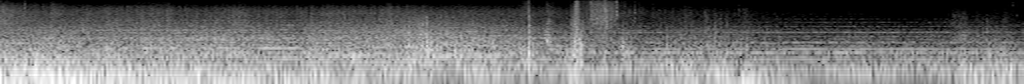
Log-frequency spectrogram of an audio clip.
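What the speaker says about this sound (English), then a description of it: "The thunder sounded much too close and full of angry power" A thunderstorm in the game What Remains of Edith Finch, with steady dense rain hissing throughout and rolling thunder rumbling low underneath, a few sharper cracks breaking through midway.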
